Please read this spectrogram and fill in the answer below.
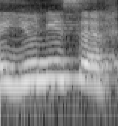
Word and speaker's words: UNICEF: जैसे आप इसको अलग अलग नहीं बोलते, UNICEF नहीं कहते, यूनिसेफ कह देते हैं, इसको यूनेस्को कह देते हैं और इसको नाटो।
